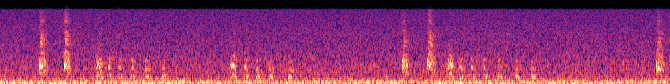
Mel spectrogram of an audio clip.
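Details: A squirrel gives several sharp chips, each followed by a fading run of quick, soft harmonic notes, with bouts near the start, middle and end, one low thump, and constant low background noise.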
